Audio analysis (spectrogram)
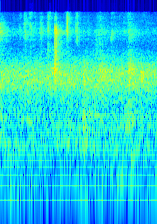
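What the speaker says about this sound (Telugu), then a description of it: "చూడండి ఫ్రెండ్స్, ఎక్కువ పడుతుంది వర్షం" Heavy rain falls steadily, a dense continuous hiss of drops with a few louder splashes, heard close and with no talking.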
